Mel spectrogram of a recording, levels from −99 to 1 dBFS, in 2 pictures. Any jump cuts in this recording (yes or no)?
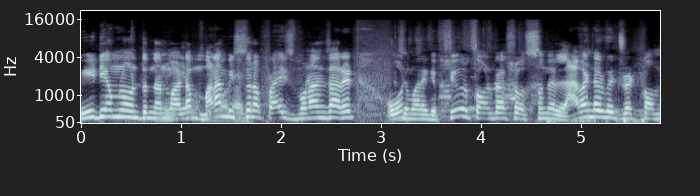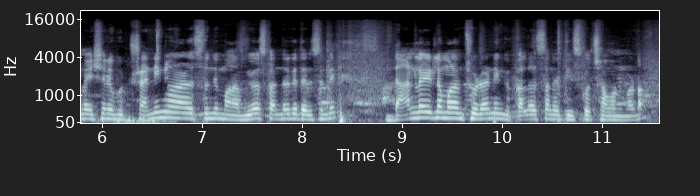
yes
